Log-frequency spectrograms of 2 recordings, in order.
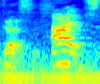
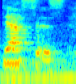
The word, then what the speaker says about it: Dessis: My next guest is Dessis? Dessis. I said it right. It was hard, but I got it. Dessis.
